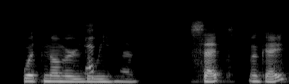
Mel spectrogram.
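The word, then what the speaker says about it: sept: number do we have set okay so here the p is silent set okay then we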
